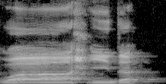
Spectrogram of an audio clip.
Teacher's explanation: Mad asli atau mad tabi'i karena huruf wawu berharokat fathah bertemu alif, setelahnya tidak bertemu dengan hamzah, sukun, waqaf, dan tasdid. Maka cara membacanya dipanjangkan wawunya yaitu 2 harokat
